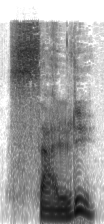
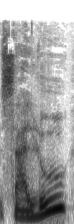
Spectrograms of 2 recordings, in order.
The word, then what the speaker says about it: salut: or a hi and that is salu that's it and this time we can use that e sound it's not salu listen carefully to the difference between bonjour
